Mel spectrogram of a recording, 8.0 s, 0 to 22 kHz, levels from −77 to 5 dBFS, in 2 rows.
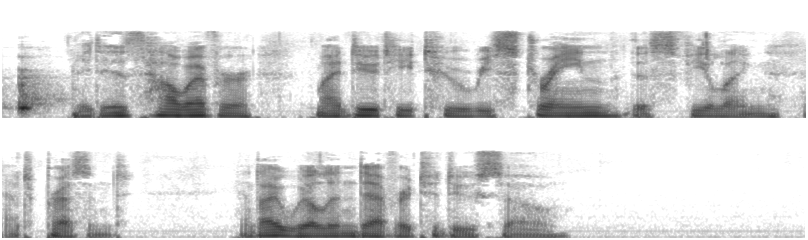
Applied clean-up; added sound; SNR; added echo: none; Hands; 14 dB; none.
